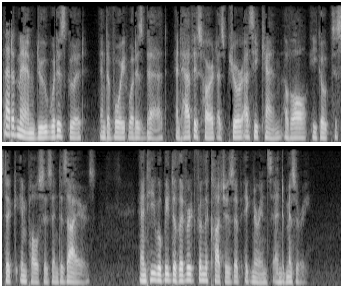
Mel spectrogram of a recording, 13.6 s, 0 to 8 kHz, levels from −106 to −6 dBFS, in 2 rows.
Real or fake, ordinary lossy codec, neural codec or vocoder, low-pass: fake; MP3, 32 kbps; codec, 16 kHz in and 24 kHz out, 0.6 kbps, FocalCodec, streaming, 2048 codes; 7.2 kHz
